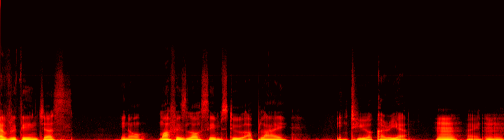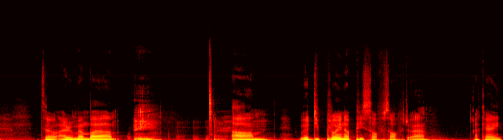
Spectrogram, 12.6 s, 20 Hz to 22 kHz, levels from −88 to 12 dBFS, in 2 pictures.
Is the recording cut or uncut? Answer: uncut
